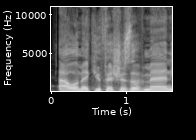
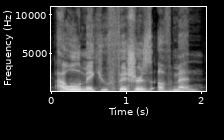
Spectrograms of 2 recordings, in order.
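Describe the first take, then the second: First: It sounds camp, sassy and flamboyant. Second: It sounds strong, assertive and commanding.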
